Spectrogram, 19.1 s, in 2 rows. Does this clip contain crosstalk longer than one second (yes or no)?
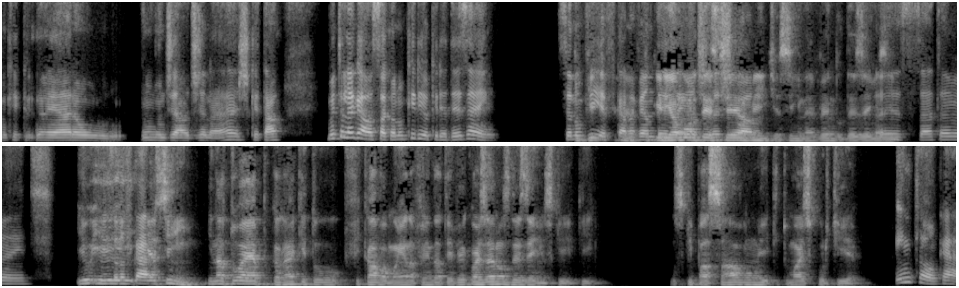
yes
